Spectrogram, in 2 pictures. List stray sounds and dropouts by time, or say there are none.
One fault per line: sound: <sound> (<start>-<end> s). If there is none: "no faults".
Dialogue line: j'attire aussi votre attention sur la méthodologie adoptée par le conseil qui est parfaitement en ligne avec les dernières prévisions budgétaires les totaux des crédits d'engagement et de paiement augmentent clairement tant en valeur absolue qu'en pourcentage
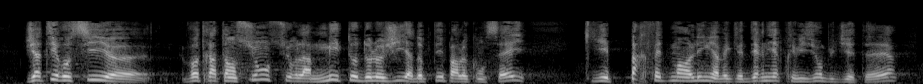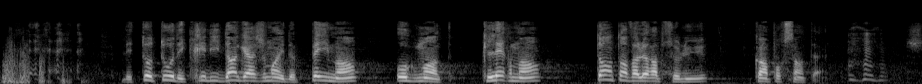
sound: laugh (9.2-10.1 s)
sound: laugh (17.7-18.2 s)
